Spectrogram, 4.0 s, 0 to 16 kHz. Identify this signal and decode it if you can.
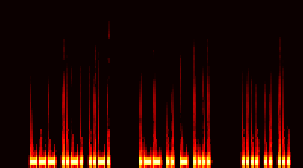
Morse code, heard as a keyed tone, about 40 wpm, 700 Hz. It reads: OFF WITH HIS
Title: 2x Word-Spacing - Sentences from Top 300 Words - 40wpm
